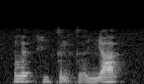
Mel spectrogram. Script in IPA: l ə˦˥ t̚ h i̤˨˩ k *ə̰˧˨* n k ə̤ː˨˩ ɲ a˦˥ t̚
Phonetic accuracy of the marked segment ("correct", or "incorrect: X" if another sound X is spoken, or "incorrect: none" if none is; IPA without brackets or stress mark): correct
